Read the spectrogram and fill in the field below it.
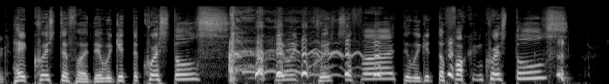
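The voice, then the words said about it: Tony Soprano impression. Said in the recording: “Gandalf impersonator doing a Tony Soprano impersonation.”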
